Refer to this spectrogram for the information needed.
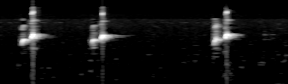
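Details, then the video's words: Goldfinch: three short, high chirping calls, each a quick double note, spaced irregularly over about three seconds with silence between them. "Canto del Jilguero"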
